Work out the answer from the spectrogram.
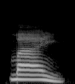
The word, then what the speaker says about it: ไม่: ไม่ becomes a negation word when used at the beginning of the sentence. The pronunciation is sharp.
